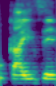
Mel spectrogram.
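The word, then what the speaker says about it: Kaizen: अभी बताता हूं भावेश की जैपनीज लैंग्वेज में एक शब्द होता है जिसको काइजेन बोलते हैं।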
